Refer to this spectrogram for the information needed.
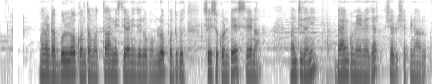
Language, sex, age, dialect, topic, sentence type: Telugu, male, 18-24, Southern, banking, statement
